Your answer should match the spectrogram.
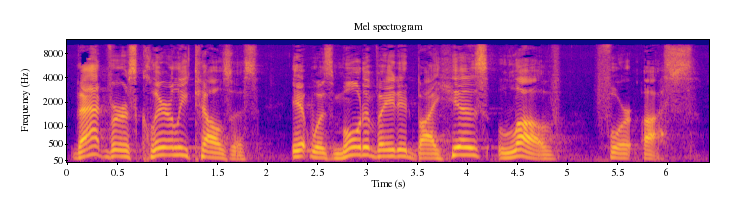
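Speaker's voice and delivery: normal talking voice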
